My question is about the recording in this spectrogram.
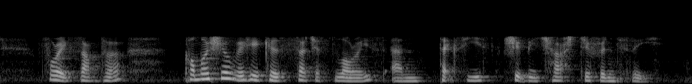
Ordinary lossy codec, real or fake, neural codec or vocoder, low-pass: none; real; none; 3.6 kHz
